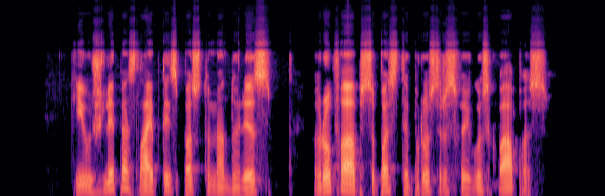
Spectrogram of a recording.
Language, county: Lithuanian, Vilnius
